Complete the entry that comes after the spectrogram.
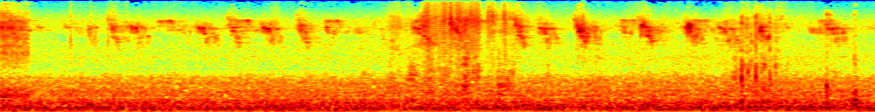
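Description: Small birds chirping over and over, two or three short high chirps a second, over a steady low rumble, with brief louder noises about five and nine seconds in.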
